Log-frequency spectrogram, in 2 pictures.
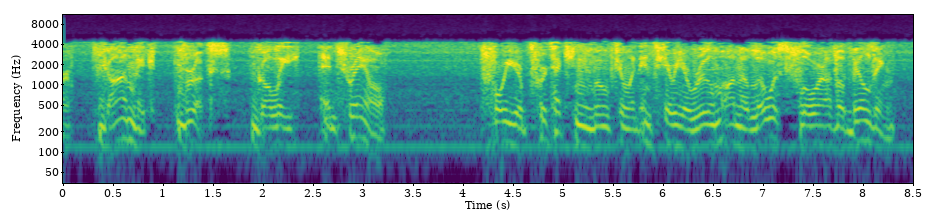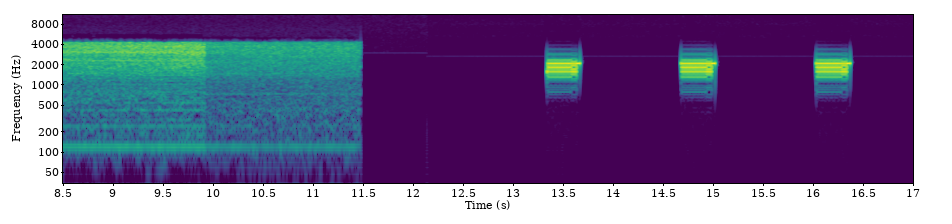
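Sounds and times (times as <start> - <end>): radio broadcast hiss and hum: 0.0 - 11.5
electronic data warbles: 13.4 - 13.7, 14.7 - 15.0, 16.0 - 16.4.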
